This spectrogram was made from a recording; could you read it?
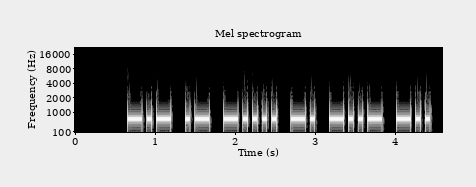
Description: Morse code, heard as a keyed tone, about 20 wpm, 700 Hz. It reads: KA6NXD
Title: USA Call Signs 20wpm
